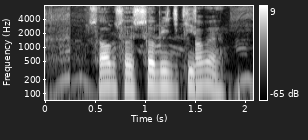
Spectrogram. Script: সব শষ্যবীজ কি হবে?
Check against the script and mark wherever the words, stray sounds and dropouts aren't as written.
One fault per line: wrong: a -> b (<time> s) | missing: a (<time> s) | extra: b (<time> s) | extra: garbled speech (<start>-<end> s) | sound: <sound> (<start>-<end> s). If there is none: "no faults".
no faults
